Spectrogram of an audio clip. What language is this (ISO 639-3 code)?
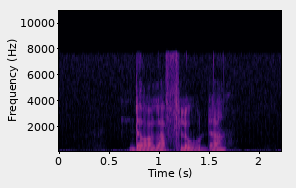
swe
